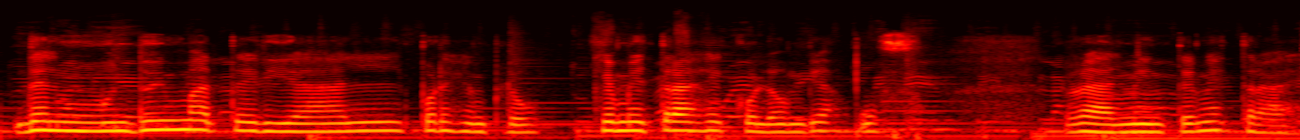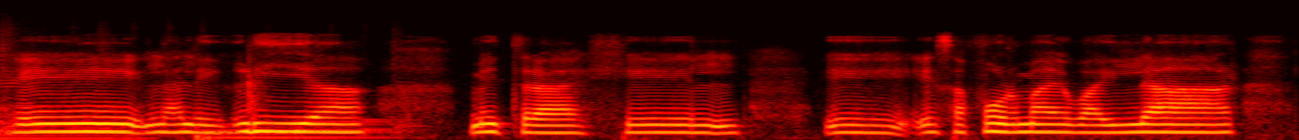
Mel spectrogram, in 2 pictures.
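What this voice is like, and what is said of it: Colombian Spanish accent. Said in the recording (Spanish): “nuestro acento, la forma bonita que gusta aquí a mucha gente, en especial en España, de cómo nosotros hablamos, el acento”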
